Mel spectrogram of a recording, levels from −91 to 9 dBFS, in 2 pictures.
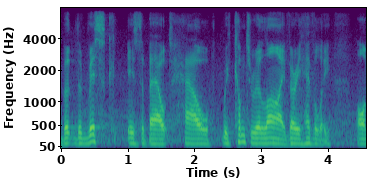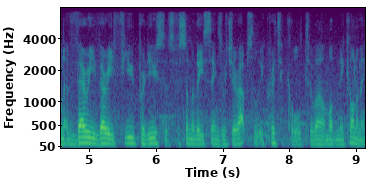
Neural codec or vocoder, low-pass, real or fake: none; 7.2 kHz; real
